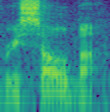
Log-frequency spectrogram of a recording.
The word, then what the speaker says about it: Resolver: heavily touted Resolver weapons, which is actually pronounced Resolver, uniquely designed offensive wares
